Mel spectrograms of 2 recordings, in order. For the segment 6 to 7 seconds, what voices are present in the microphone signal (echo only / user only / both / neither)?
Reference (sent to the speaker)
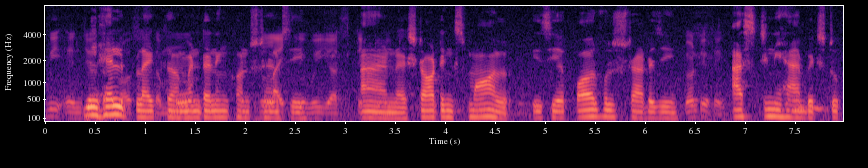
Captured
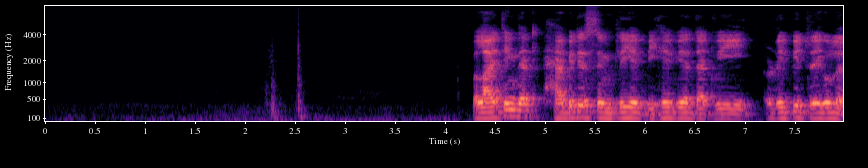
user only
